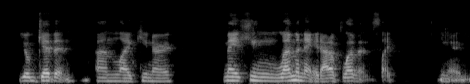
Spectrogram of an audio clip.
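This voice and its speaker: Her pitch is fairly low, with ordinary variation. The woman talks at a moderate pace. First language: not Mandarin. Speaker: scholarship recipient, law student. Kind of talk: casual podcast interview. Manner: hesitant, many fillers.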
